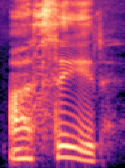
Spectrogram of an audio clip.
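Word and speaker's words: hacer: Next verb है आसेर। आसेर, H silent है।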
